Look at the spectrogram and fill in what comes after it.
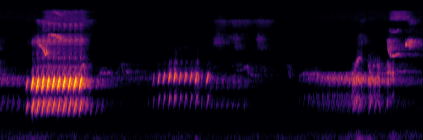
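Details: Eastern gray treefrogs near a forest pond in northeast Ohio after dark give three slow, musical pulsed trills, each under a second, pulses countable and slower than Cope's gray treefrog; a second, blurrier trill overlaps at the end.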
